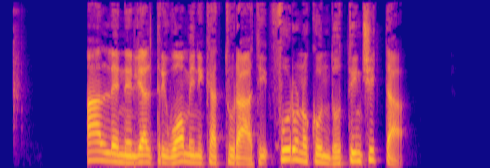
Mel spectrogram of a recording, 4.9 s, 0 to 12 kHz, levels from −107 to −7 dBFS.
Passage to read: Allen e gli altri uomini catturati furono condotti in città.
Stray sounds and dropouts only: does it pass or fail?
pass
